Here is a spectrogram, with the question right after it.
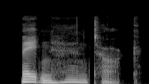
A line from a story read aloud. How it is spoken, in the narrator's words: she murmured, too softly for any ear but his to hear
